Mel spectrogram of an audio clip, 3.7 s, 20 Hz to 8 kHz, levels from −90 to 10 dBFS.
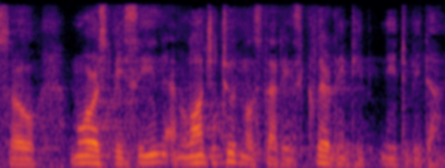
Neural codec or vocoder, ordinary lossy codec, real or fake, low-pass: vocoder, 44.1 kHz, 128 mel bands, Pupu-Vocoder; MP3, 48 kbps; fake; 7.2 kHz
